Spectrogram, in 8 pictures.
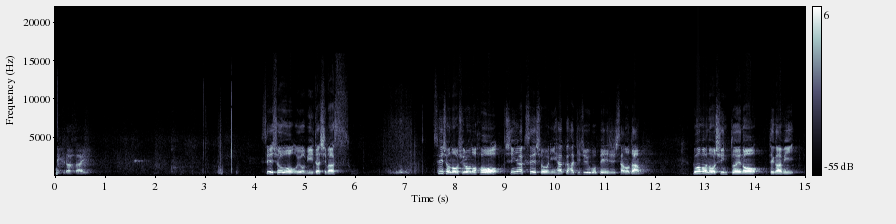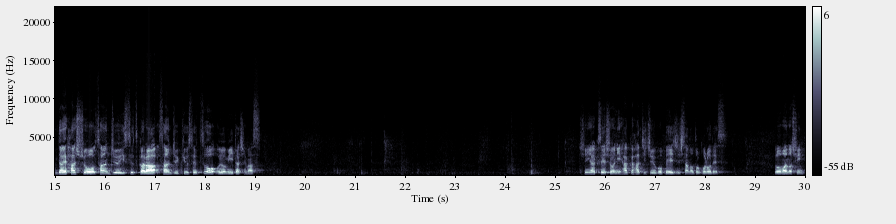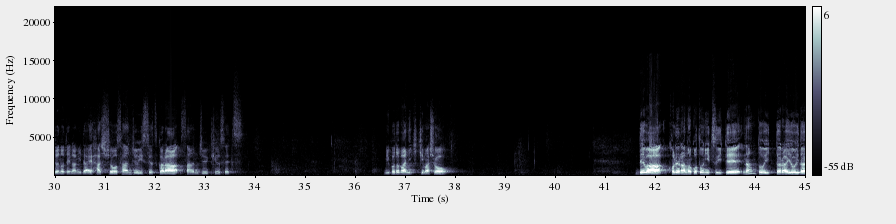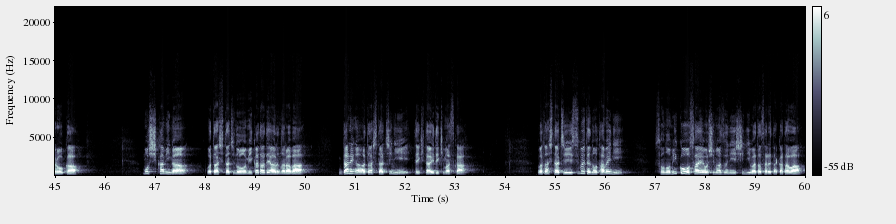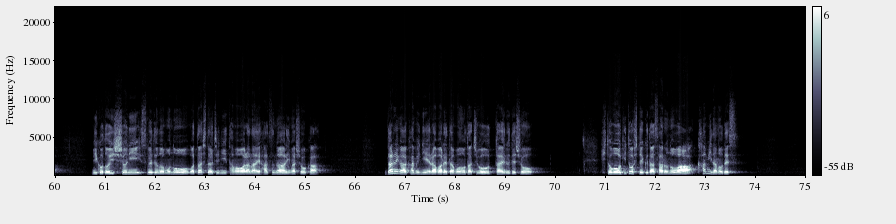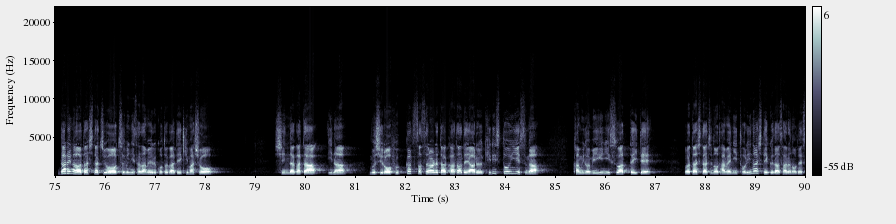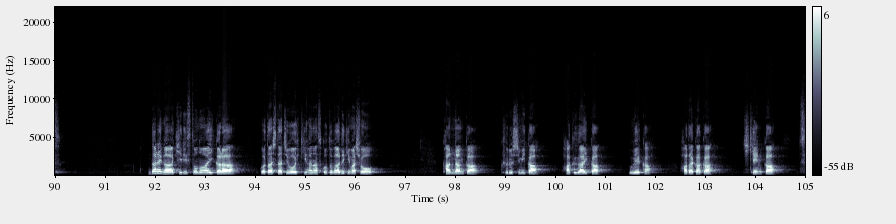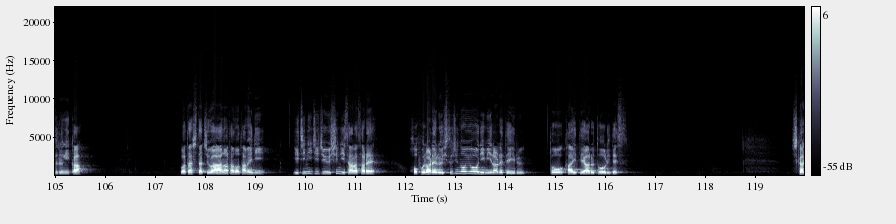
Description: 2023年10月29日朝の礼拝「輝かしい勝利」綱島教会
説教アーカイブ。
